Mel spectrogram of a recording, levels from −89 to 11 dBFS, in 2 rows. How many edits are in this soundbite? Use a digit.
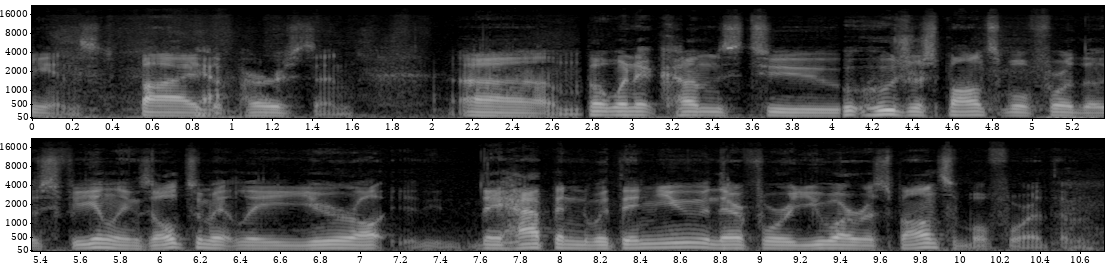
2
